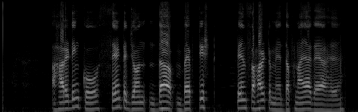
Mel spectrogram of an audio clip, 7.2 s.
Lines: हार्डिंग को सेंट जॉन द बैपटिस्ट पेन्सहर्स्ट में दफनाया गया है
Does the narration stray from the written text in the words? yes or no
no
